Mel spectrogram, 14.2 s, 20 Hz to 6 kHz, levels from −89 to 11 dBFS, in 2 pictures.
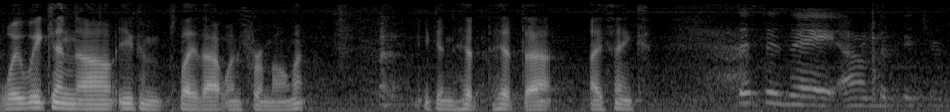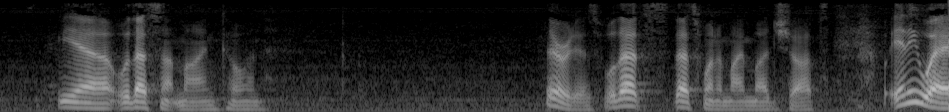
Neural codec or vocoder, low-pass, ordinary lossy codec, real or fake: none; 5.4 kHz; AAC, 48 kbps; real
